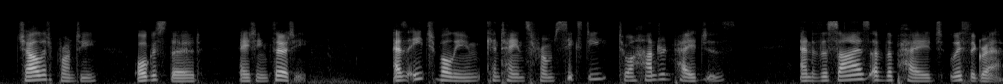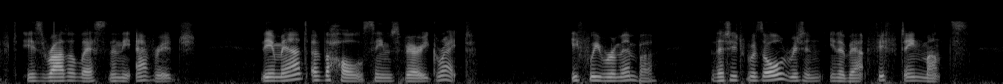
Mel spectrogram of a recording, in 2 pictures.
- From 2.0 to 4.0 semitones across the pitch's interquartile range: Yes, average, 3.5 semitones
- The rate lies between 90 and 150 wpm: Yes, average, 145 wpm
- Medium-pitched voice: Yes, medium, 175 Hz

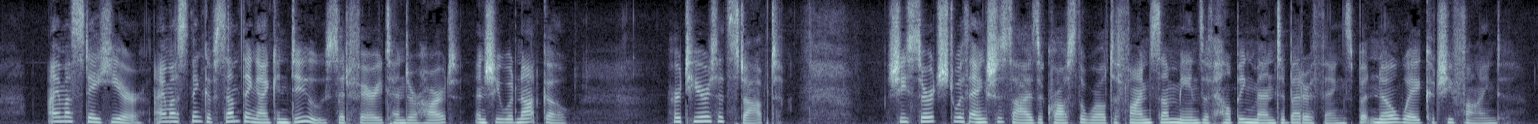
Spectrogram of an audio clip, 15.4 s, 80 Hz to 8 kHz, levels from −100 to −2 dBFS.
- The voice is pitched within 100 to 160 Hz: No, high, 200 Hz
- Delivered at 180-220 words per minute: Yes, average, 185 wpm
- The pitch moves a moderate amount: Yes, average, 4.8 semitones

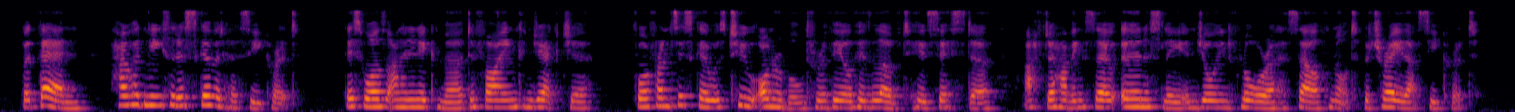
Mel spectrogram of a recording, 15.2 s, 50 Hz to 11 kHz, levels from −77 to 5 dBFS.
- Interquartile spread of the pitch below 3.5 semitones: Yes, average, 3.0 semitones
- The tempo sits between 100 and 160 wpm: Yes, average, 150 wpm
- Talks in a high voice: Yes, high, 205 Hz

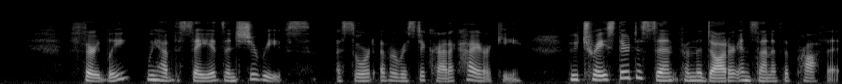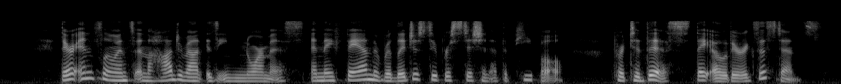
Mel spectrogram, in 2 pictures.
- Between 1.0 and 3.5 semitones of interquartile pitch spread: No, average, 4.2 semitones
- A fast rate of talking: No, average, 165 wpm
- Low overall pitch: No, medium, 180 Hz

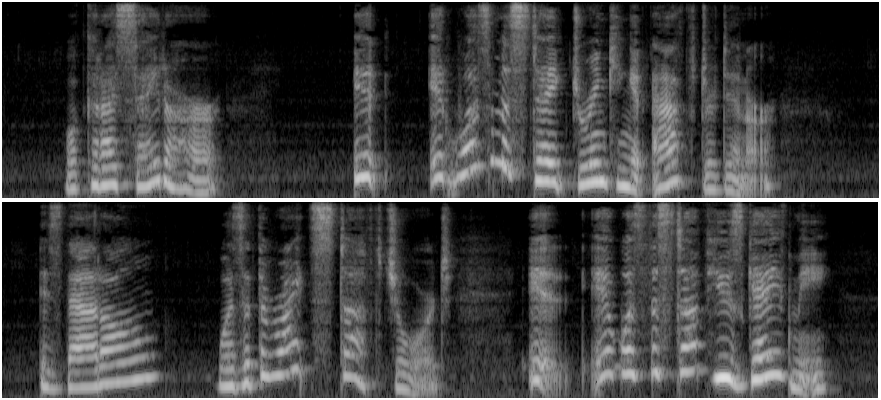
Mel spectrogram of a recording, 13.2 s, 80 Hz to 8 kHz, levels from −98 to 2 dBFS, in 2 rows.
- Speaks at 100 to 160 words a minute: Yes, average, 145 wpm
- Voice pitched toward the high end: Yes, very high, 255 Hz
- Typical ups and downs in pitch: No, wide, 8.6 semitones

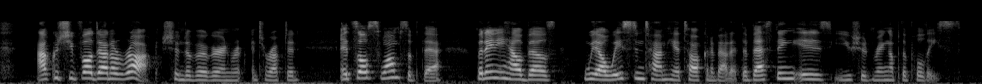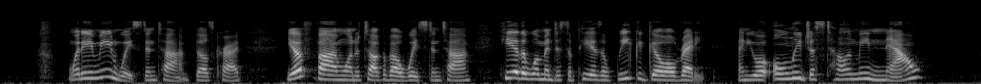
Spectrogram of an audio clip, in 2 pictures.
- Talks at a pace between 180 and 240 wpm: Yes, fast, 205 wpm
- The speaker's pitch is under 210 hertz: No, high, 220 Hz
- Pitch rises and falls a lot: No, average, 5.0 semitones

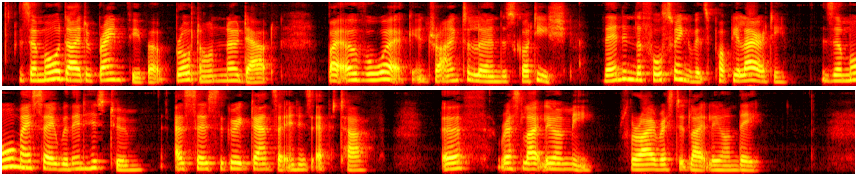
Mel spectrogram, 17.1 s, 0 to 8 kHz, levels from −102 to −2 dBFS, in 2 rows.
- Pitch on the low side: No, high, 200 Hz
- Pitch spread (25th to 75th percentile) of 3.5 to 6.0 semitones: Yes, average, 3.8 semitones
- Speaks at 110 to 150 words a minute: No, average, 175 wpm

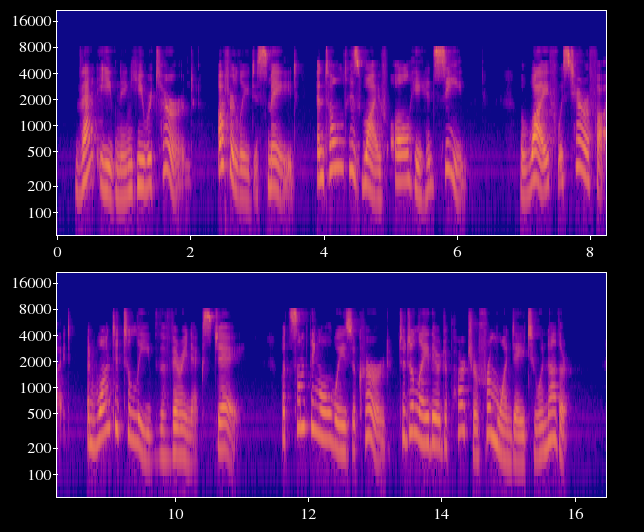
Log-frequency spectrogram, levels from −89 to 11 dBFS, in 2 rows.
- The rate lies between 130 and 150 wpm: Yes, average, 140 wpm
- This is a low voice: No, high, 230 Hz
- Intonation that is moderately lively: No, wide, 8.5 semitones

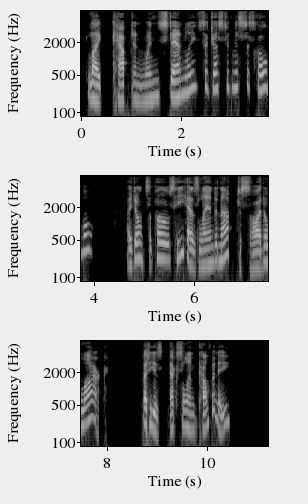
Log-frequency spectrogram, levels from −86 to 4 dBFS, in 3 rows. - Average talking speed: No, slow, 120 wpm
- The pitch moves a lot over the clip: Yes, wide, 6.5 semitones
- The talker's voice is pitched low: No, high, 200 Hz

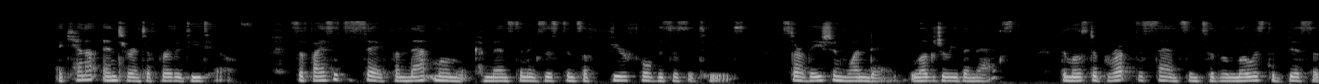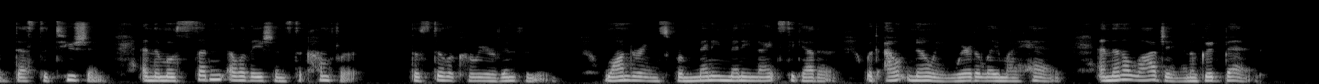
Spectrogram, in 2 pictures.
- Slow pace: No, average, 150 wpm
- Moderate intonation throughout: No, narrow, 2.1 semitones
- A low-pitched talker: No, medium, 170 Hz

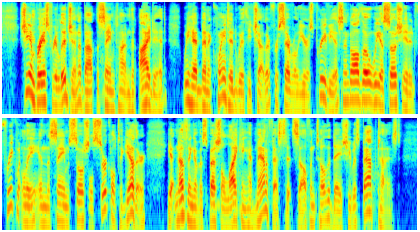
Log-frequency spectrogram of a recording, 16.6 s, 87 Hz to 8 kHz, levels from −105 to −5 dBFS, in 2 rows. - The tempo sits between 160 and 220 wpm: Yes, average, 170 wpm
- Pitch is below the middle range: Yes, low, 120 Hz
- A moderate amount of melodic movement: No, wide, 5.7 semitones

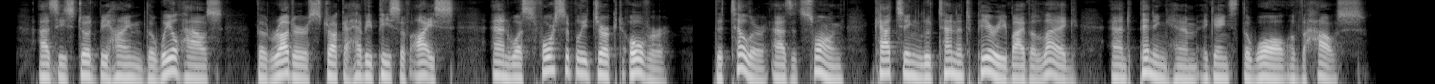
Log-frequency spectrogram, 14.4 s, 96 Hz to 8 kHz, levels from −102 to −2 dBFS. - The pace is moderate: Yes, average, 165 wpm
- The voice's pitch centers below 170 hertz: Yes, low, 135 Hz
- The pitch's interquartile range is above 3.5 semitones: Yes, average, 4.0 semitones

